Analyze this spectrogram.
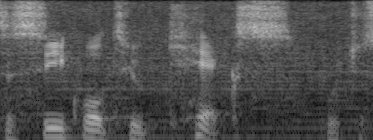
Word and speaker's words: Qix: And it's a sequel to Kicks, which is spelled QIX, a game that I've played a little bit on Atari with this concept.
